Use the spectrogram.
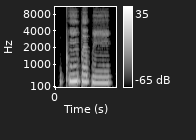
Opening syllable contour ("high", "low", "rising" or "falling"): high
